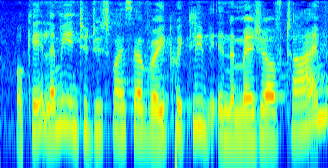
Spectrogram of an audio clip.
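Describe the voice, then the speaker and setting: Noticeable background noise sits behind this recording. A woman speaks with ordinary pitch variation. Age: 60s. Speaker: motivational speaker. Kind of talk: seminar presentation. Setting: workshop with audience.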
